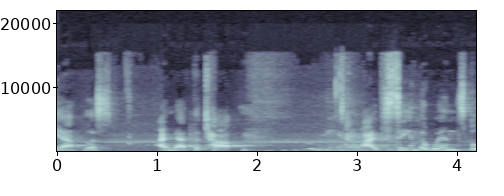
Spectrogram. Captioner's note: assembly chuckling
